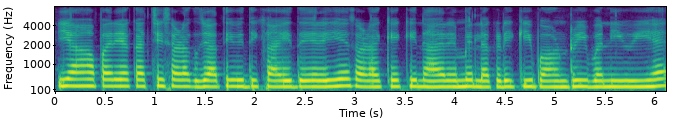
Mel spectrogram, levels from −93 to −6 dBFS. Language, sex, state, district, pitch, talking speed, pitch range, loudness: Hindi, female, Bihar, Katihar, 220 Hz, 205 wpm, 215-225 Hz, -11 LUFS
